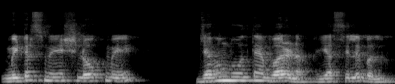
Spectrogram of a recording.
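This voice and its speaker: A man teaching a Sanskrit grammar class, explaining slowly and counting syllables aloud, switching between Hindi and English terms. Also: a little high, a little mellow, roomy sound. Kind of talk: online class lecture.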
